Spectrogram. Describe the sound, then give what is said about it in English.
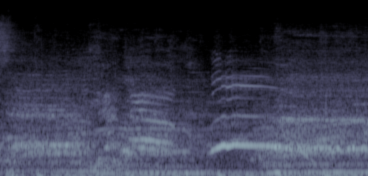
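A large wrestling crowd at an AEW Dynamite event held on a cruise sings along to a wrestler's theme song while the music plays, many voices blending into sustained, wavering notes over a steady, dense backdrop, holding fairly loud throughout. “You can hear the crowd singing along the lyrics to his theme song.”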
